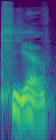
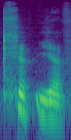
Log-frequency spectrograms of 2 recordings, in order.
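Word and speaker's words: Kyiv: the capital of Ukraine the russified and anglicanized version of Kev has been put aside and has been replaced with the Ukrainian version of KV according to ukrainians I've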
